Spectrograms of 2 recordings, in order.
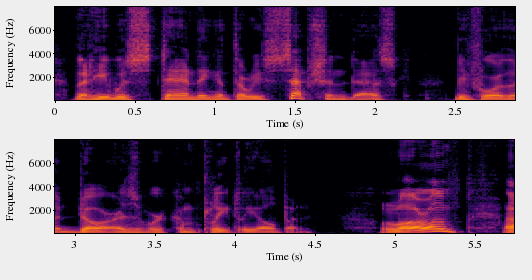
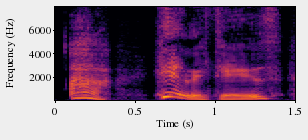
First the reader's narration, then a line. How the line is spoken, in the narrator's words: he exclaimed in triumph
